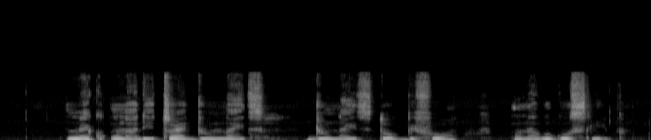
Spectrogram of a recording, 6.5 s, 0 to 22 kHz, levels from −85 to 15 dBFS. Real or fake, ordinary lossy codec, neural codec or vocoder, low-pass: fake; none; vocoder, 22.05 kHz, 80 mel bands, Vocos; none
